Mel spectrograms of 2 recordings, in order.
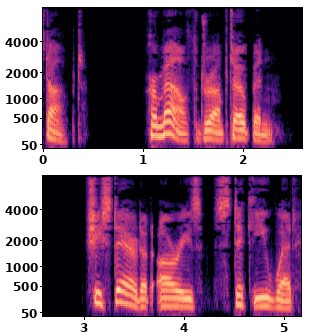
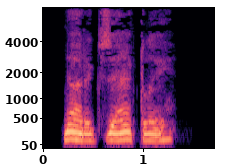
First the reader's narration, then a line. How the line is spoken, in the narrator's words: Ari muttered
